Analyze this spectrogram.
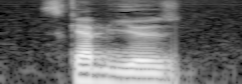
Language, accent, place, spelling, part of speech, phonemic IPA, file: French, France, Lyon, scabieuse, noun / adjective, /ska.bjøz/, LL-Q150 (fra)-scabieuse.wav
- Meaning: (noun) scabious (plant of the genus Scabiosa); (adjective) feminine singular of scabieux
